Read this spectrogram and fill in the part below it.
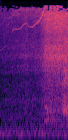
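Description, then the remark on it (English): A single short sneeze: quiet at first, then a sudden breathy, hissing burst that fills the second half of the moment. Fairly faint, with no talking. “Bless you.”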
